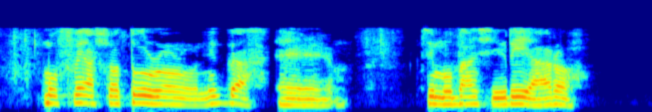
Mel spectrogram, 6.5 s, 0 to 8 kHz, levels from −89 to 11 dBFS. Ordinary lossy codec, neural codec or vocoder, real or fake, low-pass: AAC, 16 kbps; none; real; 7.2 kHz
